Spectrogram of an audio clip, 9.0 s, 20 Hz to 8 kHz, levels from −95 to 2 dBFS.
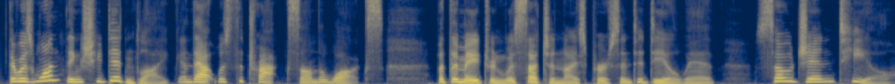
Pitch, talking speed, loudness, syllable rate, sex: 230 Hz, 190 wpm, -20 LUFS, 4.2 syllables/s, female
